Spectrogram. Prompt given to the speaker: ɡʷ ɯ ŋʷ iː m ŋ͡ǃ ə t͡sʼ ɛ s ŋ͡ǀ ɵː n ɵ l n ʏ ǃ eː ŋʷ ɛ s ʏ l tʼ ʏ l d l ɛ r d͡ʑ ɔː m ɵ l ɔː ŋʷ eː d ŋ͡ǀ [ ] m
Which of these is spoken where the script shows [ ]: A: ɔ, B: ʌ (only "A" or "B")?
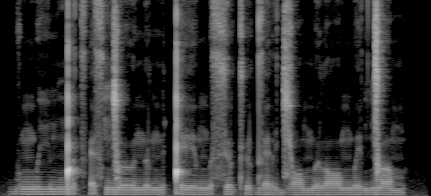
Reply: B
